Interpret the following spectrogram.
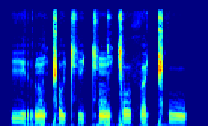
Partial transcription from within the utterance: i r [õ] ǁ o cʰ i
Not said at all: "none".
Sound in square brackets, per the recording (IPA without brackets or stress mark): õ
